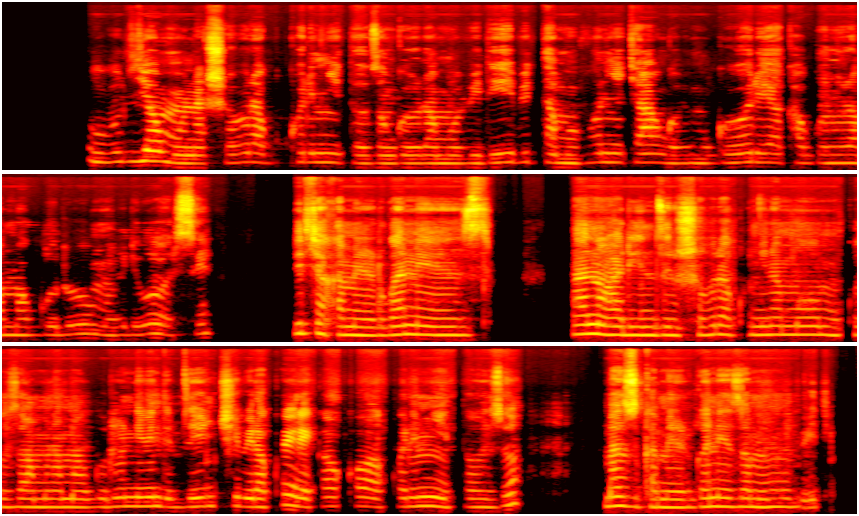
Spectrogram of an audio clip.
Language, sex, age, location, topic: Kinyarwanda, female, 18-24, Kigali, health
